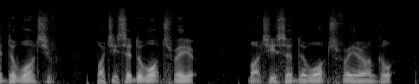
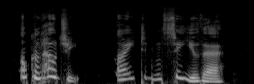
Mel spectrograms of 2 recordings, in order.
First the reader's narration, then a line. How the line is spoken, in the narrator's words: the boy said timidly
